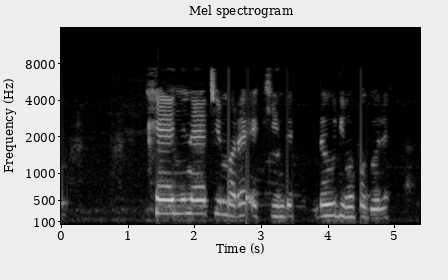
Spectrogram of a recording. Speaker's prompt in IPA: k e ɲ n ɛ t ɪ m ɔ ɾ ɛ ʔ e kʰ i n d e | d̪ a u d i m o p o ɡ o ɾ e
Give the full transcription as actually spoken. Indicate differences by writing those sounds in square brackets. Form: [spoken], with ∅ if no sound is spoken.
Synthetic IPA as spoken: [kʰ] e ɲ n ɛ t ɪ m ɔ ɾ ɛ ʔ e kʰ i n d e | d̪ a u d i m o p o ɡ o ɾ e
